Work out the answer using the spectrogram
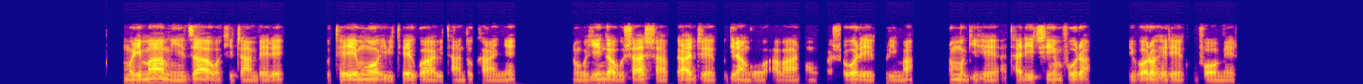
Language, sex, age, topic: Rundi, male, 18-24, agriculture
